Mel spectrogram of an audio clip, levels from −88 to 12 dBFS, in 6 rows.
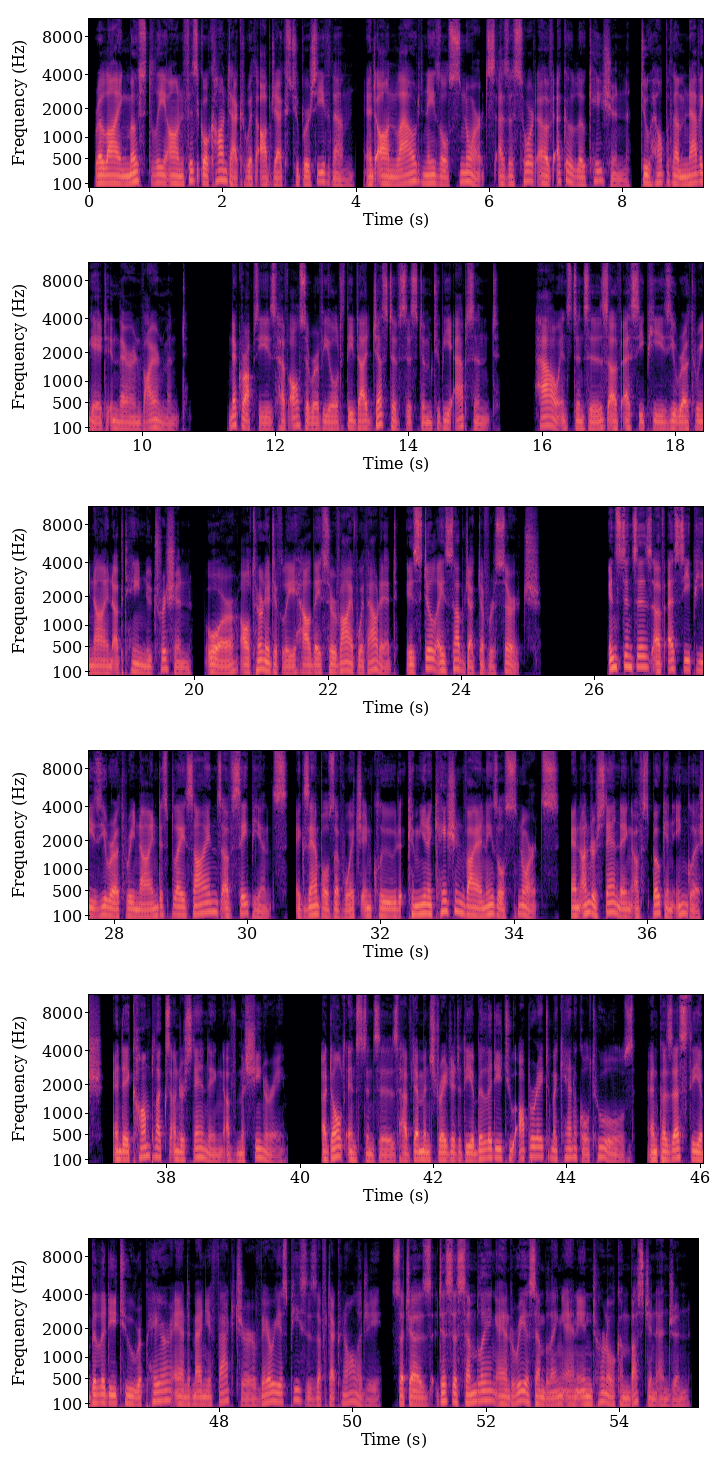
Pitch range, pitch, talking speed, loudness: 90-120 Hz, 100 Hz, 125 wpm, -22 LUFS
